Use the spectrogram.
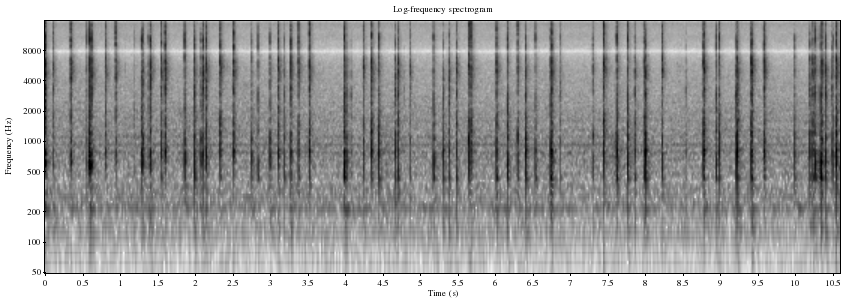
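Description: Fingernails of both hands tap rapidly on the top surface of a closed silver laptop casing. The result is a quick, irregular stream of sharp, dry clicks with bright, hard attacks and almost no ring or low end over a faint steady hiss, growing into a denser flurry at the very end.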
